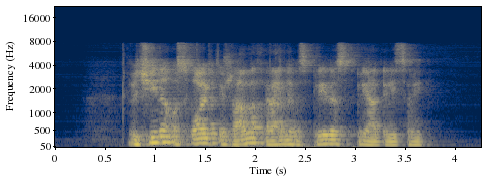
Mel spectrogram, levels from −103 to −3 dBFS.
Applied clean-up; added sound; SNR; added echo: neural mask model DeepFilterNet 3.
